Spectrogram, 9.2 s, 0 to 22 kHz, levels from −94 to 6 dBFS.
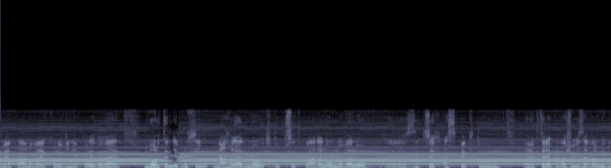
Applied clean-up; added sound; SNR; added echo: none; Wind instrument, woodwind instrument; -3 dB; none.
